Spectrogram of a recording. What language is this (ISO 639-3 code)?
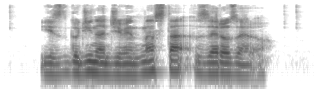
pol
